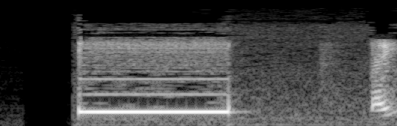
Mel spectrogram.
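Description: A telephone line tone sounds as a call is dialed, a single steady electronic buzz of about a second, followed by a quiet pause and the start of another short tone at the end.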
